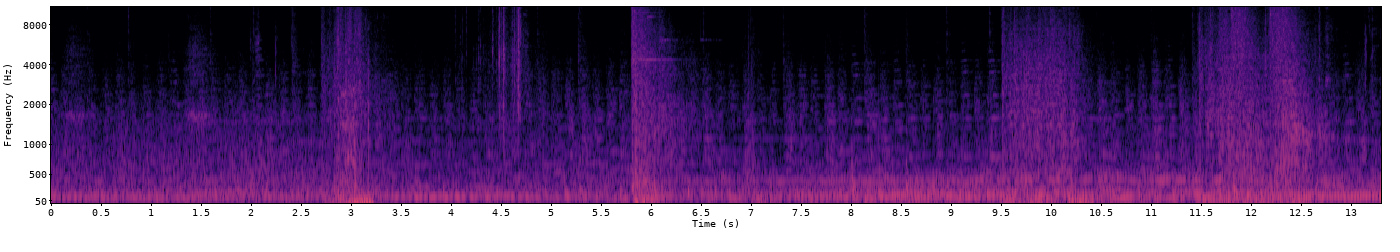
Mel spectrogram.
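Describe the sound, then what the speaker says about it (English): Gunfire in The Walking Dead: A New Frontier video game, several sharp shots and short volleys spaced apart over a low ambient game soundscape, fairly distant and unaccompanied by speech. "Who are you shooting at?"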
